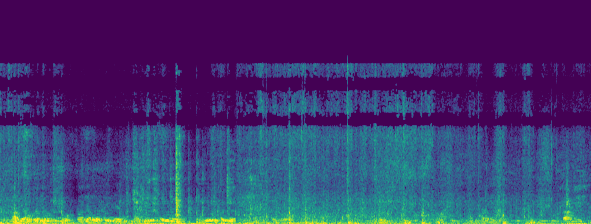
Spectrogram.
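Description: Pigeons, red Rostov breed, coo softly and repeatedly in the background of a loft, with rustling and faint voices mixed in.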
